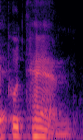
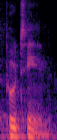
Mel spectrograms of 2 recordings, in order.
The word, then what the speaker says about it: poutine: York I would think they say Putin is how they would say it properly potato but there's poutine yeah okay L'Oreal 560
